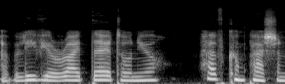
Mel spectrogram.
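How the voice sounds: The voice reads in a natural way.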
